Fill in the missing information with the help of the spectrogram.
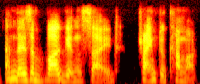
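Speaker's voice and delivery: ordinary talk, nothing marked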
